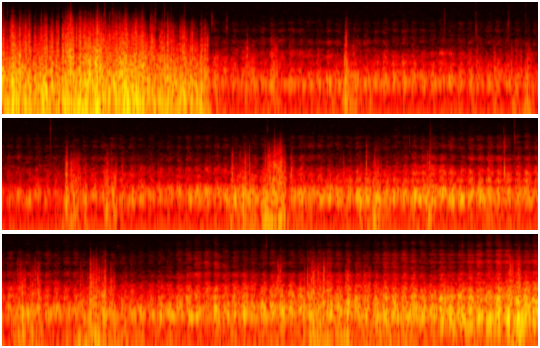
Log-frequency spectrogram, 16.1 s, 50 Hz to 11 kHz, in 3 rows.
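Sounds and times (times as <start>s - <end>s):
distant steam locomotive exhaust: 0.0s - 16.0s
wind noise: 0.0s - 16.0s.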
